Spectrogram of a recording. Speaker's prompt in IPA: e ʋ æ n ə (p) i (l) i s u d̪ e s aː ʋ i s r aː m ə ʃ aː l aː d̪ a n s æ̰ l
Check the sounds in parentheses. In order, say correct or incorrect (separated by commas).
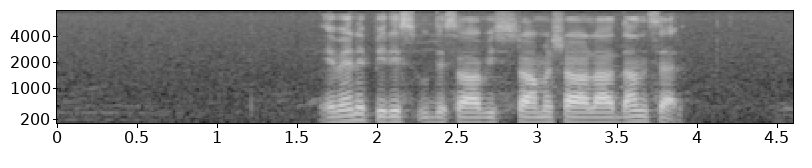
correct, incorrect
